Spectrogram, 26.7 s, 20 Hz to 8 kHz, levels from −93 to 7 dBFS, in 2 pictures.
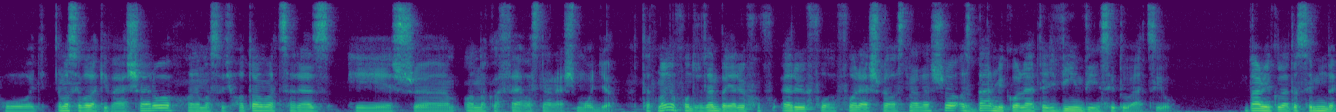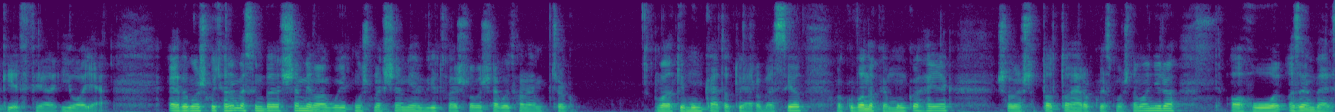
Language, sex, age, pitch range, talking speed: Hungarian, male, 20-39, 115-135 Hz, 160 wpm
